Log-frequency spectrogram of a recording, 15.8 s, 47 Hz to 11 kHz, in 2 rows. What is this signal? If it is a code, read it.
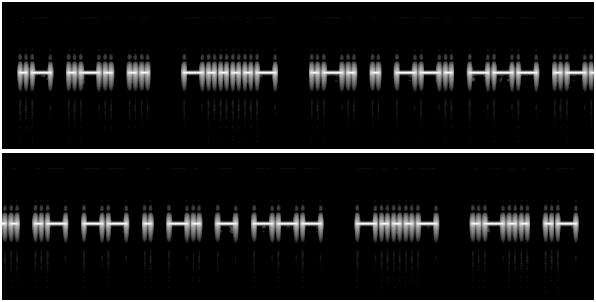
Morse code, heard as a keyed tone, about 15 wpm, 800 Hz. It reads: ARI - REGOLAMENTO <BT> LA
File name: morse mp3 / ITALIEN texte clair 2 vitesse 14 mots minute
